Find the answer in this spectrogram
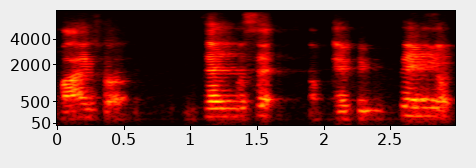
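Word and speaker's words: מַעֲשֵׂר: Means 10th in the Hebrew and is pronounced Ma'asher.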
